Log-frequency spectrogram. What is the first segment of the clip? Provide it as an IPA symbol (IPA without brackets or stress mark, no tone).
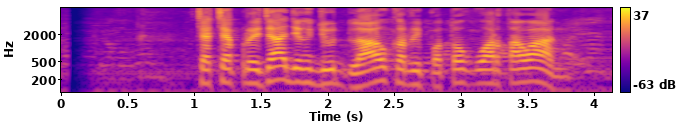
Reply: t͡ʃ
